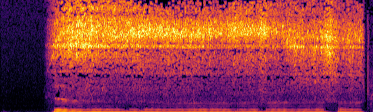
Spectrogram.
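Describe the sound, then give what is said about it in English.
Bee buzzing, framed as a bee giving a haircut for bee ASMR: a low, even, droning buzz begins abruptly and holds for about three seconds, broken by a few brief dips before it cuts off. “and that's one of our luxury ones. That's a bee giving a haircut.”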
